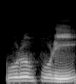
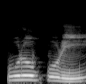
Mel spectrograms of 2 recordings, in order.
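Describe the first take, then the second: No difference in how they are said.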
